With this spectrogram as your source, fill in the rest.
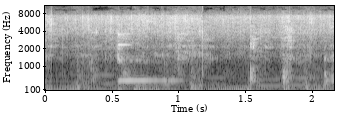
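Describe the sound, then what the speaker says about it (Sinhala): Salt, cinnamon and cardamom stirred in a hot pan make a close sizzle broken by repeated scraping strokes of a spoon against the metal. "ලුණු ටික, කුරුඳු ටික, එනසල් ටික එහෙම දාගෙන අපි මේ ටික හොඳට කලවම් කරගමු."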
